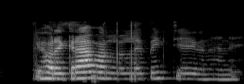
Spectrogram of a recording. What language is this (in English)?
Icelandic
